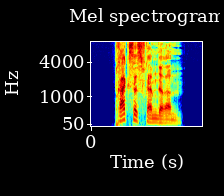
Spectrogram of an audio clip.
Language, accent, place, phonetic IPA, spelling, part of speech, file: German, Germany, Berlin, [ˈpʁaksɪsˌfʁɛmdəʁəm], praxisfremderem, adjective, De-praxisfremderem.ogg
- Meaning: strong dative masculine/neuter singular comparative degree of praxisfremd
